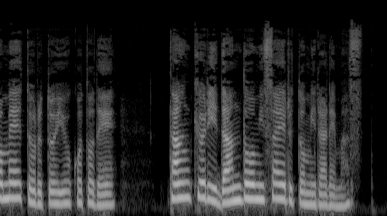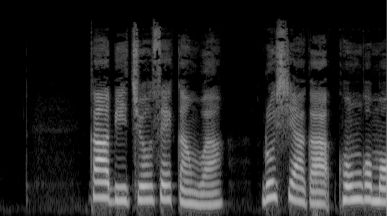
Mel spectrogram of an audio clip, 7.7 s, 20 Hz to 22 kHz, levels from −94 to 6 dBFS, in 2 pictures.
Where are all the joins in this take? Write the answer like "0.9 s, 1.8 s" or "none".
none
